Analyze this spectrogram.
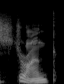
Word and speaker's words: Strunk: But the current owner of the team, Amy Adams Strunk, and yes, I'm not mispronouncing her last name, it is Strunk, she did not want to unveil the whole uniform until the helmet could be utilized.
